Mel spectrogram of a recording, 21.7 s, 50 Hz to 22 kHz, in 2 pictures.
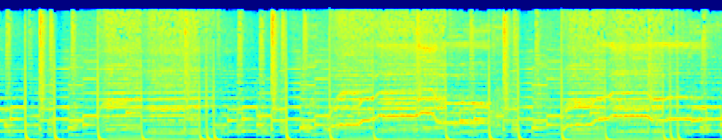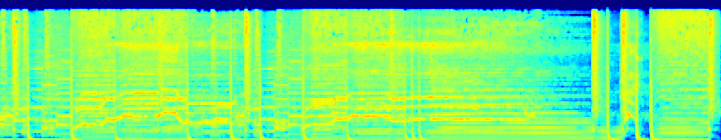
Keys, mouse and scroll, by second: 0.0 a, 1.3 b, 2.3-4.5 drag, 5.8 g, 8.6 a, 10.2-11.8 middle drag, 16.6-21.6 middle drag.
